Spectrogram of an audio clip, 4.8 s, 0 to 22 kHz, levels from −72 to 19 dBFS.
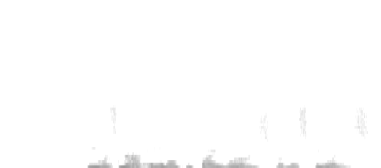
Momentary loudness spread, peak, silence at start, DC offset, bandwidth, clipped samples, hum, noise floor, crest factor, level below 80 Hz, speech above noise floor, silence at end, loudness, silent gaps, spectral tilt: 11 LU; -32 dBFS; 1.1 s; under 0.1%; 11 kHz; under 0.1%; none; -80 dBFS; 14 dB; -80 dBFS; 33 dB; 0.15 s; -47 LUFS; none; -7 dB/octave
